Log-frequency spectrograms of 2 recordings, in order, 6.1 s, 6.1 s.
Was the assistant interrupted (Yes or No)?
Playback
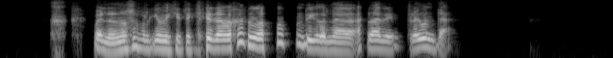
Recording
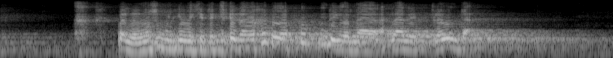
No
